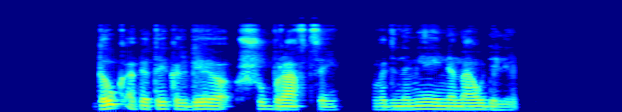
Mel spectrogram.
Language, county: Lithuanian, Kaunas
